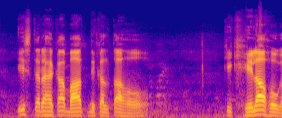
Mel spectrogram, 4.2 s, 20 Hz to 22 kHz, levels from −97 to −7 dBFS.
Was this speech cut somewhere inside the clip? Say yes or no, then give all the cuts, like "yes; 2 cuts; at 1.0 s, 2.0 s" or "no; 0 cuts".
no; 0 cuts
